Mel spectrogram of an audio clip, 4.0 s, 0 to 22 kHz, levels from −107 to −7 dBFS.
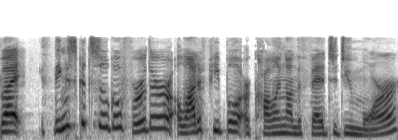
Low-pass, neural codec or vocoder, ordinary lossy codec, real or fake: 7.2 kHz; none; AAC, 32 kbps; real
